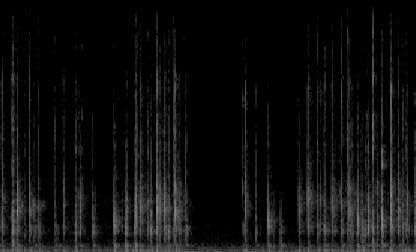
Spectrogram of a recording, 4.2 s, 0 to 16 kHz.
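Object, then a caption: Mechanical keyboard with aluminium case and plastic keycaps. A Space65 Cybervoyager 65% mechanical keyboard with a white-gold aluminum case, carbon fiber plate, Holy Panda tactile switches and plastic keycaps is typed on steadily with the fingertips of both hands. Quick, bright, clacky keystrokes come in a rapid run, pause briefly near the middle, then resume, each click dying away almost instantly.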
